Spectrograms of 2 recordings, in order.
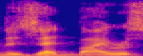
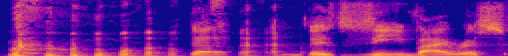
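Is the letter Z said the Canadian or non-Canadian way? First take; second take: Canadian; non-Canadian. First: The letter Z is said the Canadian way. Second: The letter Z is said the non-Canadian way.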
